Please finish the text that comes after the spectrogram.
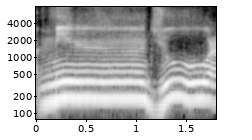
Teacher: یہاں نون کی آواز کو ناک میں چھپا کر غنہ کریں گے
